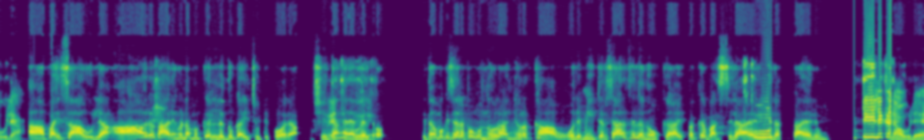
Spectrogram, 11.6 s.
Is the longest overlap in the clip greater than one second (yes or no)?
no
